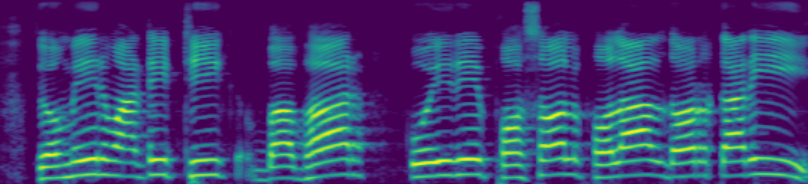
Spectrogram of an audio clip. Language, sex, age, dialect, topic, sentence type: Bengali, male, 18-24, Jharkhandi, agriculture, statement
